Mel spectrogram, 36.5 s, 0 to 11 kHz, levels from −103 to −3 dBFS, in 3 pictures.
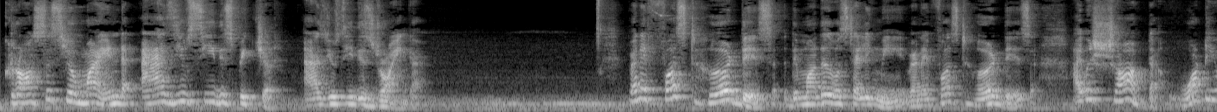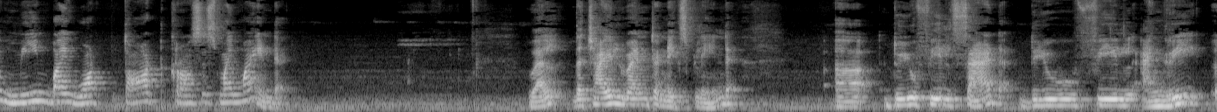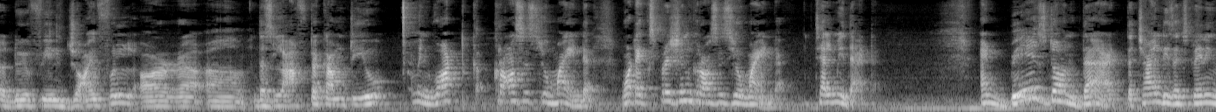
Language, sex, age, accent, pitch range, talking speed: English, male, 30-49, Indian, 135-185 Hz, 150 wpm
